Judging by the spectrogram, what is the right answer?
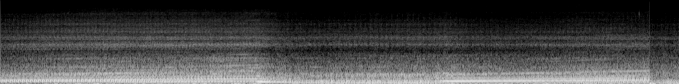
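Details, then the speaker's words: Restored 1954 Ariel Square 4, 1000cc four-cylinder, riding under acceleration: deep, smooth four-cylinder note rising cleanly through the revs, even firing with no misses; it runs smoothly and pulls hard, especially low down. "It's a pleasure to take this machine out for a ride. Nothing quite like the sound of an Ariel Square 4. Very unique, very deep."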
